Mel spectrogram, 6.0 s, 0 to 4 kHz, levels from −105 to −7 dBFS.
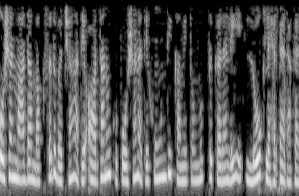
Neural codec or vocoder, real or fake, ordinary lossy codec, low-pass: none; real; none; 3.6 kHz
